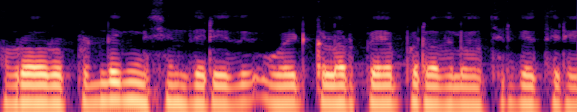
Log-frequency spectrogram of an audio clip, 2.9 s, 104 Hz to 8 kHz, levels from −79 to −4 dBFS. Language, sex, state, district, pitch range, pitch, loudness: Tamil, male, Tamil Nadu, Kanyakumari, 145-150 Hz, 145 Hz, -15 LUFS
